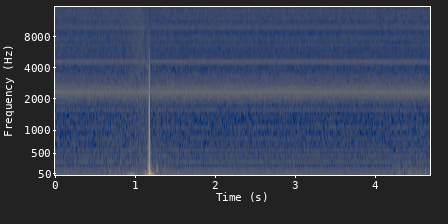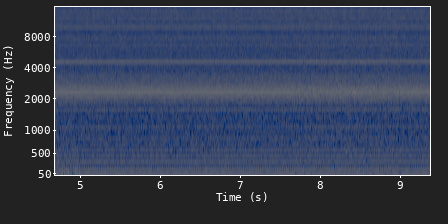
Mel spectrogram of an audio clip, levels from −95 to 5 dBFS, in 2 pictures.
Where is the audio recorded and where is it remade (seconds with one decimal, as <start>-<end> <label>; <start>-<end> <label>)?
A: 0.0-7.7 recorded; 7.7-9.0 remade; 9.0-9.4 recorded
